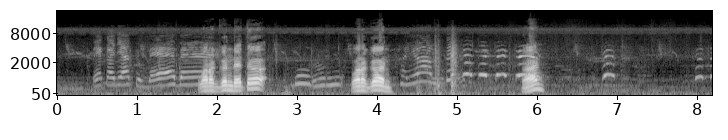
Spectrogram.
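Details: Sheep fed together with a child, bleating loudly in three strong, wobbling bursts about two seconds apart, with softer shorter bleats and small peeping sounds between them.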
